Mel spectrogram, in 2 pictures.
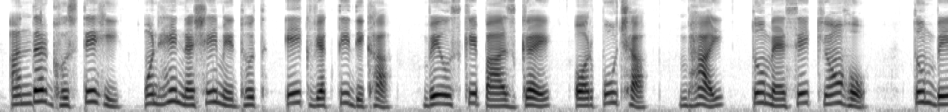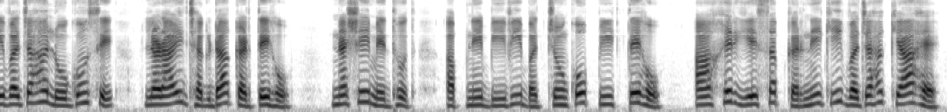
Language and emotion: Hindi, neutral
